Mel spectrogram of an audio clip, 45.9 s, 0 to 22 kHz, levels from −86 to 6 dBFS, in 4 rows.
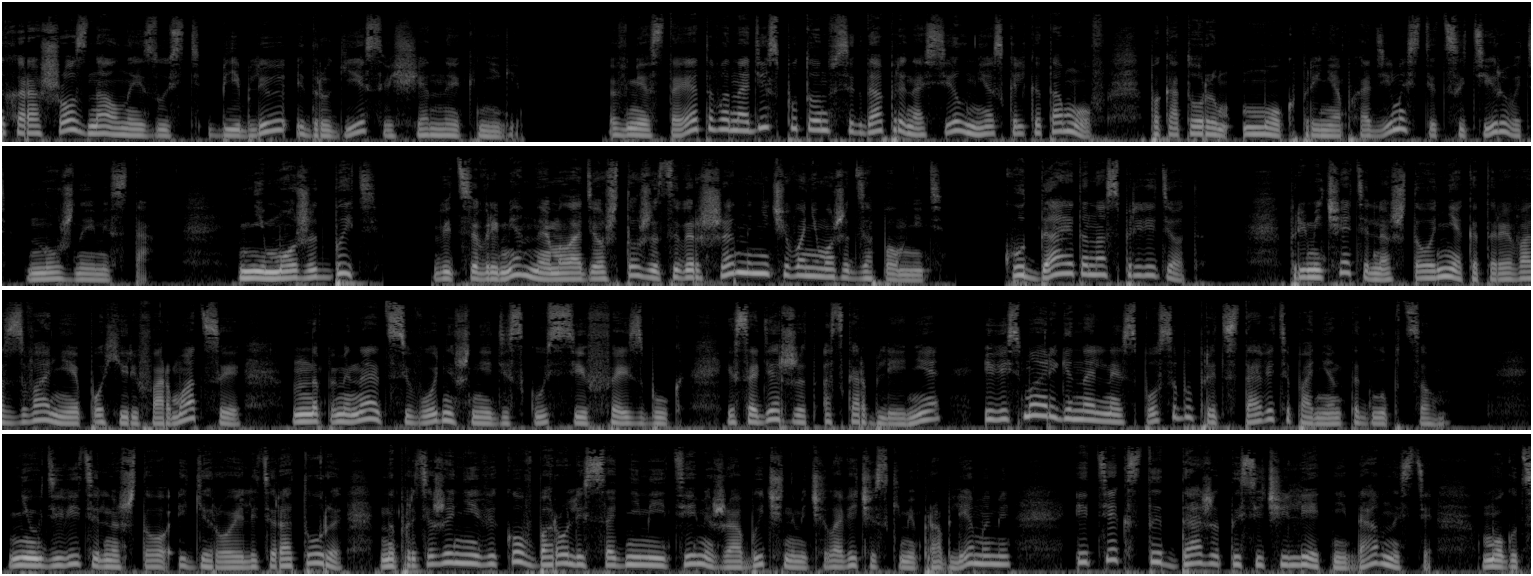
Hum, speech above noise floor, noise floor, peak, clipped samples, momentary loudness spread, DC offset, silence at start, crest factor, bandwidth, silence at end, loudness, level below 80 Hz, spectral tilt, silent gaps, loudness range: none; over 52 dB; under -90 dBFS; -20 dBFS; under 0.1%; 9 LU; under 0.1%; 0 s; 20 dB; 16.5 kHz; 0 s; -39 LUFS; -54 dBFS; -5.5 dB/octave; 4.15-4.19 s, 4.28-4.32 s, 14.35-14.42 s, 14.55-14.59 s, 18.73-18.91 s; 4 LU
